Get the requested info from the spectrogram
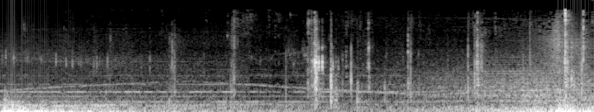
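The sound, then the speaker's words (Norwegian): A metal gate creaks on its hinges and swings shut with a clanging bang behind a woman coming home from walking her dog, followed by another sharp knock near the end, all over a low outdoor rumble. “Porten lukker seg bak Esther J, som kommer hjem etter å ha luftet hunden.”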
